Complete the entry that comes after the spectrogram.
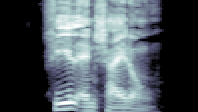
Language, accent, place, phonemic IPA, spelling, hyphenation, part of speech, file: German, Germany, Berlin, /ˈfeːlʔɛntˌʃaɪ̯dʊŋ/, Fehlentscheidung, Fehl‧ent‧schei‧dung, noun, De-Fehlentscheidung.ogg
- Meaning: wrong decision, misdecision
